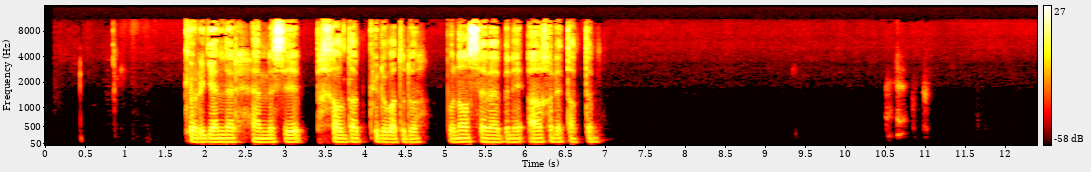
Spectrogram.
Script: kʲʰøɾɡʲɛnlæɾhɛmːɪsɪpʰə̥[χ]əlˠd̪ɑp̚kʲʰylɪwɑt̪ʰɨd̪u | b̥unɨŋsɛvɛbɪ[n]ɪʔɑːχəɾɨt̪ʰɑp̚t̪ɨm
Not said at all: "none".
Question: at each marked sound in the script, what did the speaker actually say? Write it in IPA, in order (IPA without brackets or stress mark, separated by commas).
χ, n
